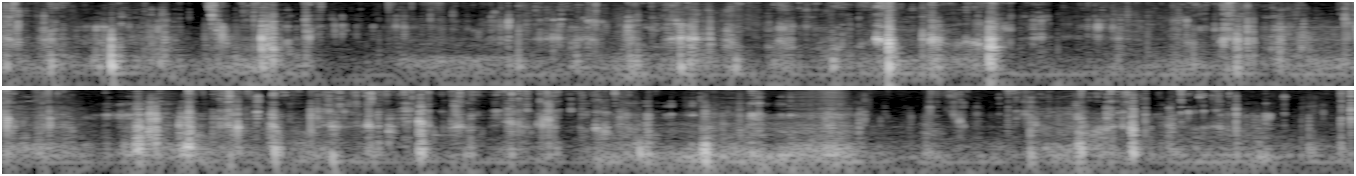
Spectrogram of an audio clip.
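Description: Close-miked chewing of sauced fried chicken: irregular crunching and crackling bites and mouth sounds, several per second.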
